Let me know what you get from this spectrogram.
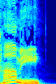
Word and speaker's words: Homme: Yeah, by the way, I was going to bring it up because Josh Homme, that's his name, right? Is that how you pronounce it? – Yes.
